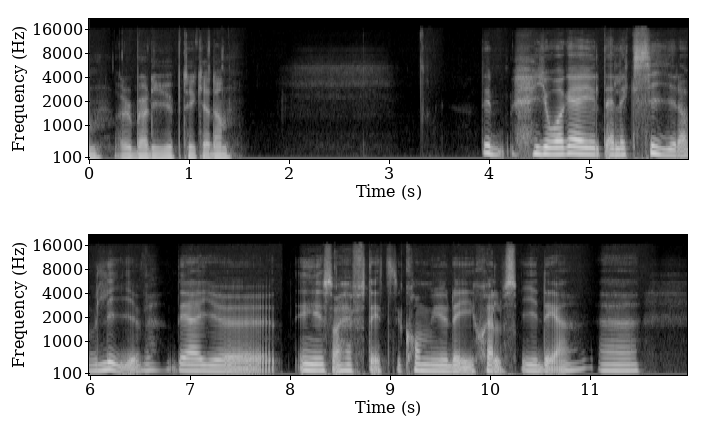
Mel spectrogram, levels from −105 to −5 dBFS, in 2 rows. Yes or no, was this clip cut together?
yes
